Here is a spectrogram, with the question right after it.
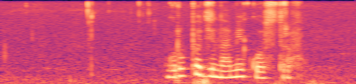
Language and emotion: Russian, neutral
